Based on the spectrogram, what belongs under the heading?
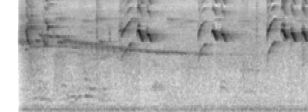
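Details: White-rumped shama singing vigorously: a long clear whistle sliding slowly downward, then bursts of sharp high chirps and quick trilled phrases repeated about once a second, over a steady low hum.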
